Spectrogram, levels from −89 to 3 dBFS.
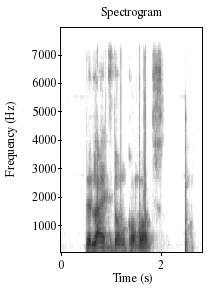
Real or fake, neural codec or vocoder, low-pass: fake; vocoder, 22.05 kHz, 80 mel bands, HiFi-GAN; 7.2 kHz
